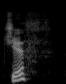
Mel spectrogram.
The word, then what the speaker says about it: GIF: Some people say GIF and some people say JIF.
